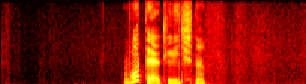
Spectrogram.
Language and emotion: Russian, positive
